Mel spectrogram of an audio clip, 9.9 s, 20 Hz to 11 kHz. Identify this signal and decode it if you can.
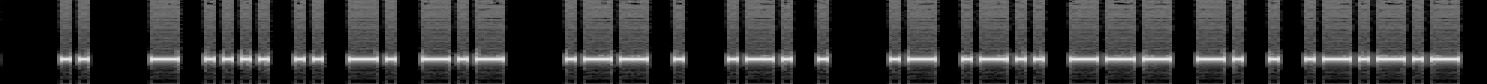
Morse code, heard as a keyed tone, about 20 wpm, 1000 Hz. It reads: I THINK WE RE ALONE.
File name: qotdfiles / 20wpm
